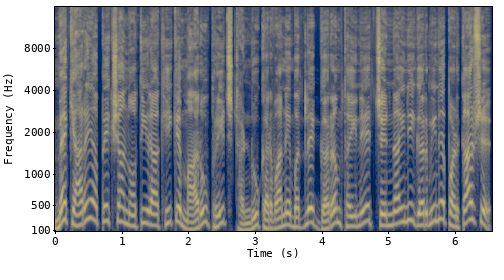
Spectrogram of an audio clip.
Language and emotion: Gujarati, surprised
